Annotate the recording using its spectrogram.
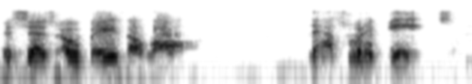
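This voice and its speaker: A man on a cheap headset that leaves his voice thin, tinny and stripped of bass, close and dry with no room around it. He speaks a little high, with lively swings in pitch and a gravelly, husky edge. In an online debate he presses his point and leans on scripture. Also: measured pace, no echo. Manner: insistent, cites scripture, breaks in to interrupt. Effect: thin tinny headset audio with no bass, like a walkie-talkie. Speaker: debate participant. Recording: dull lo-fi headset line.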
